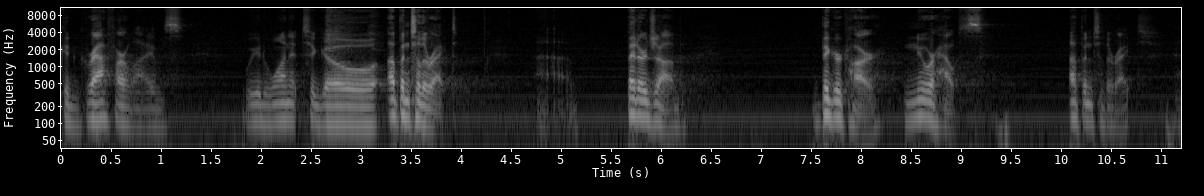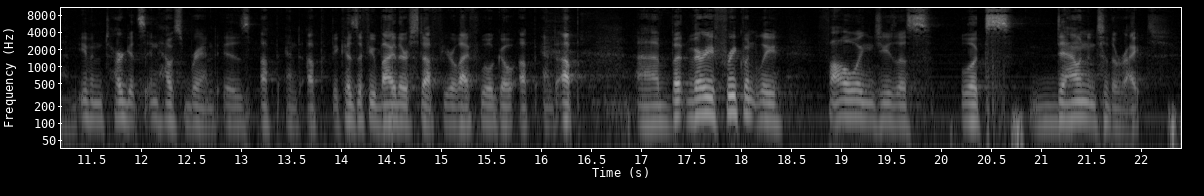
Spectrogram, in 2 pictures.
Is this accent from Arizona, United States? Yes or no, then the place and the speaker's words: yes; Arizona, United States; I'm from Arizona, so we don't really encounter them very much.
